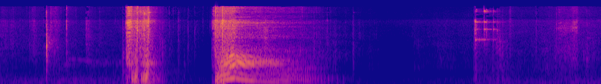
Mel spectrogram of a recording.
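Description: A person's voice: a short vocal sound about a second in, then a loud groan that falls steadily in pitch and cuts off suddenly. A faint click comes near the start.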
